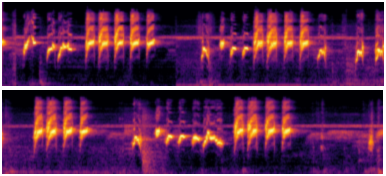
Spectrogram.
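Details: Red-whiskered bulbul song played to excite caged birds: loud, clear whistled phrases of rapid rising and falling notes, delivered in bursts separated by short pauses, with a steady high electronic tone beneath.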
